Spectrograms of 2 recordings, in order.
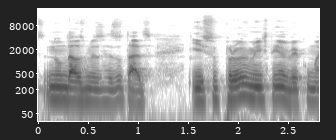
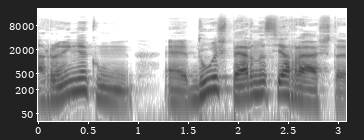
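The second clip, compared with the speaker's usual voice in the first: slow, joking put-on European Portuguese accent; 3 semitones higher, 6 dB louder than usual. Retelling how a father tells a spider joke: imitating a portuguese accent. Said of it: "ele faz um sotaque".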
